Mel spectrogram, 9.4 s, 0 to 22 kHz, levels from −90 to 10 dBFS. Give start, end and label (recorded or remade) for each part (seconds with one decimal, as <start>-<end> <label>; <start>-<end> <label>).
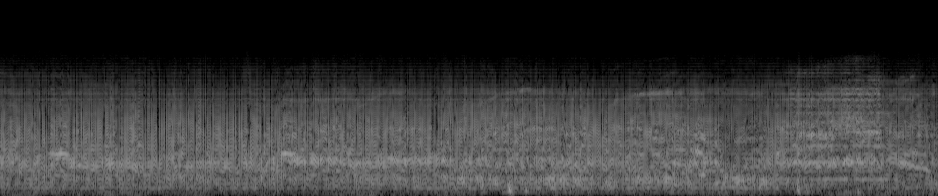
0.0-9.4 remade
